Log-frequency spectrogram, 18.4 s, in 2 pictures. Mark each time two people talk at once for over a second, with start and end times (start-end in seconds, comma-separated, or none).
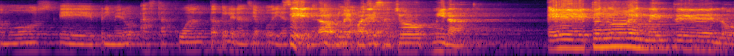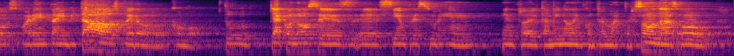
3.5-4.9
